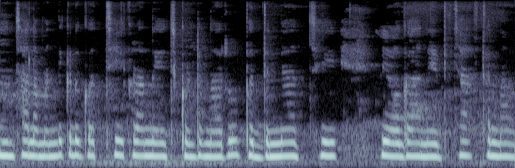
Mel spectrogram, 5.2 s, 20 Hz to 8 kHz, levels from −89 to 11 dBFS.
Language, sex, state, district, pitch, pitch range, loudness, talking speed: Telugu, female, Andhra Pradesh, Visakhapatnam, 240 Hz, 230-250 Hz, -13 LUFS, 130 wpm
